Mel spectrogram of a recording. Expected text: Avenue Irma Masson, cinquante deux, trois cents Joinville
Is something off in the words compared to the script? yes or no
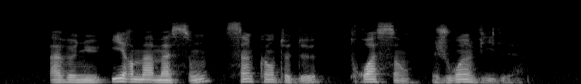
no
